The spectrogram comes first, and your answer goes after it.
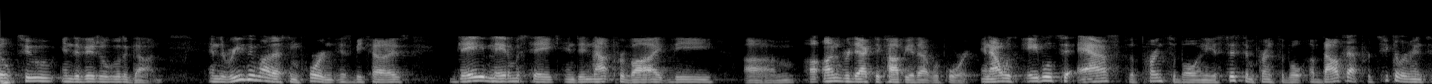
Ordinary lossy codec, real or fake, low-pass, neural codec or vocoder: AAC, 16 kbps; fake; 7.2 kHz; vocoder, 44.1 kHz, 80 mel bands, Vocos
